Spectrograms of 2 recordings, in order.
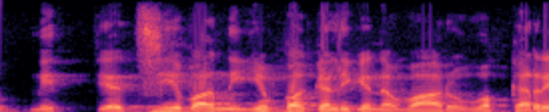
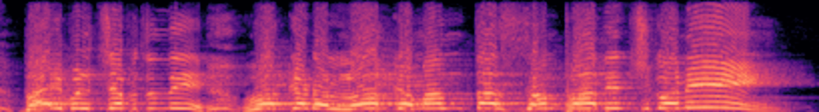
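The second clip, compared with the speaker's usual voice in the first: high, loud sermon at full force; fiery preaching; 14 semitones higher, 6 dB louder than usual. Real, not acted. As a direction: thunder it at the congregation. (ఉద్రేకంగా గట్టిగా ప్రసంగం)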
